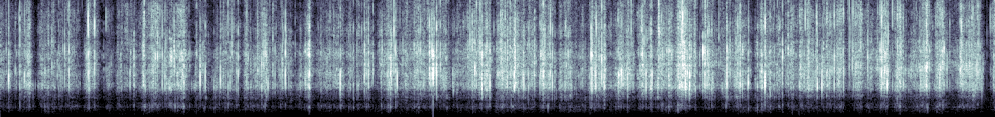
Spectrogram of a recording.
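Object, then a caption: Small crumpled thermal-paper receipt. A small, light, hollow ball of crumpled thermal-paper store receipt is squeezed and crinkled between fingertips and thumb. It makes a dense, steady stream of crisp, bright crackles and tiny snaps with almost no low end, lasting the whole ten seconds.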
